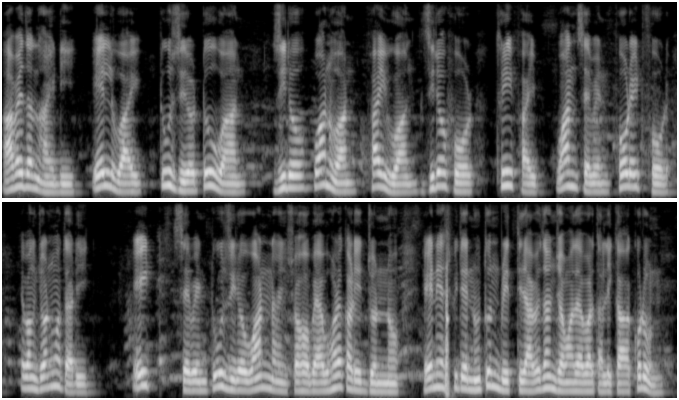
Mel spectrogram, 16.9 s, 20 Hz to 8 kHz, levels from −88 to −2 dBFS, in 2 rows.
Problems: continuous background conversations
